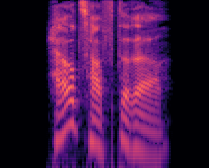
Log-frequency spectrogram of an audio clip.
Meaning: inflection of herzhaft: 1. strong/mixed nominative masculine singular comparative degree 2. strong genitive/dative feminine singular comparative degree 3. strong genitive plural comparative degree
- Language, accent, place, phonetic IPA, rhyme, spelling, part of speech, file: German, Germany, Berlin, [ˈhɛʁt͡shaftəʁɐ], -ɛʁt͡shaftəʁɐ, herzhafterer, adjective, De-herzhafterer.ogg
